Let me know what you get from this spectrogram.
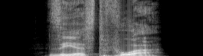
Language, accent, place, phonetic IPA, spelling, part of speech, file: German, Germany, Berlin, [ˌzeːəst ˈfoːɐ̯], sehest vor, verb, De-sehest vor.ogg
- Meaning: second-person singular subjunctive I of vorsehen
